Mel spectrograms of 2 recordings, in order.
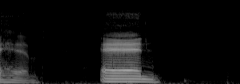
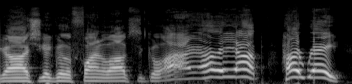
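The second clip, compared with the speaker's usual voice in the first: frantic urging; 3 semitones higher, 7 dB louder than usual. Retold or imitated. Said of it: "And she's like".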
